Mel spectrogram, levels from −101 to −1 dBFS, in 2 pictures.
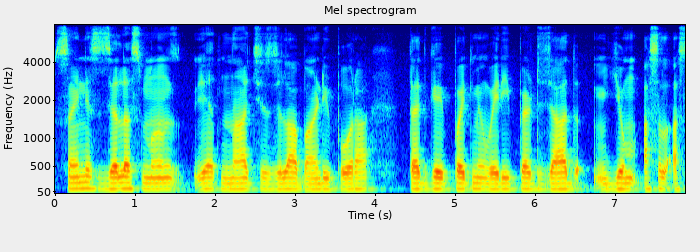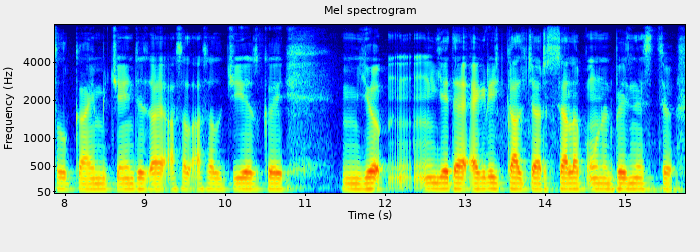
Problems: background sounds at intervals, background conversations at intervals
